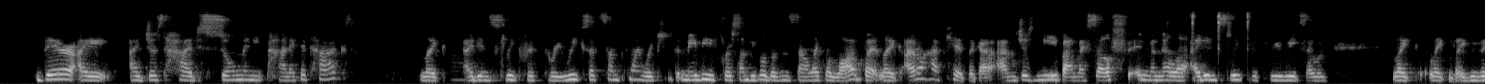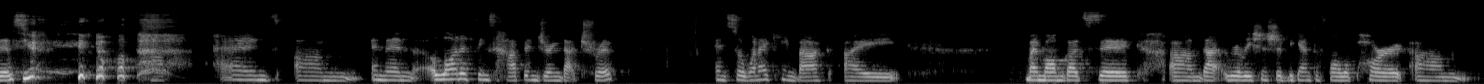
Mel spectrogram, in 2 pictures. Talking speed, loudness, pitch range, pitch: 180 wpm, -26 LUFS, 185-215 Hz, 195 Hz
